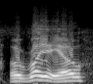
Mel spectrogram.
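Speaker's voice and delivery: hammed-up bad Australian accent; failed Australian accent. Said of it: "That sounded very B-, British".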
